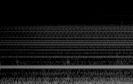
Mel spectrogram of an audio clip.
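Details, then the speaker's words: Fan-driven smoke unit in a modern O-scale diesel locomotive, engine sounds turned down; a steady piercing high whine over a low rumble. The unit still puts out plenty of smoke but is far too loud. "wow that is a loud smoke unit it should not be making anywhere near that much noise now the smoke unit is not broken it's putting out plenty of smoke it's just making a lot of noise"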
